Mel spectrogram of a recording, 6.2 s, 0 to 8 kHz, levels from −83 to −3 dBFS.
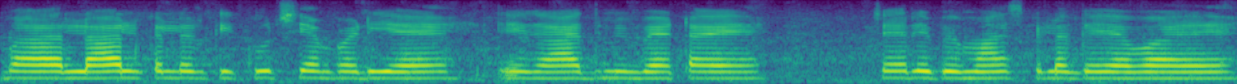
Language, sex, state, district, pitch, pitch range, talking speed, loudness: Hindi, female, Rajasthan, Bikaner, 230 Hz, 225-235 Hz, 165 wpm, -15 LUFS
